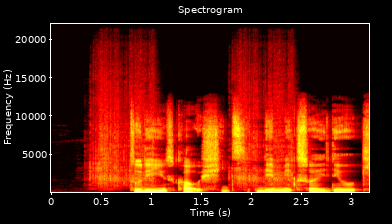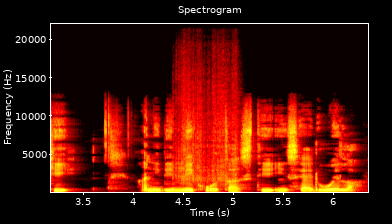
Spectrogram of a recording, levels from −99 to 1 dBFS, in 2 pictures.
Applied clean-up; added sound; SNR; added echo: classical method log-MMSE.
